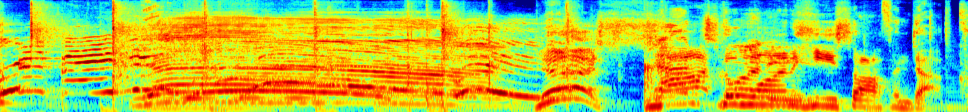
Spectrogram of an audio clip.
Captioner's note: cheers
